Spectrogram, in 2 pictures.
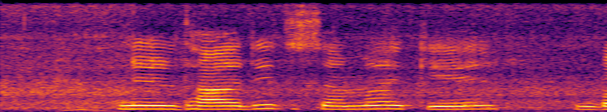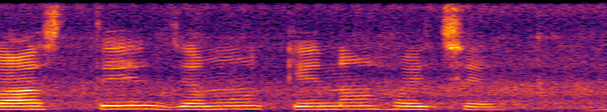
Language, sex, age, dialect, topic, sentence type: Maithili, female, 31-35, Angika, banking, question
